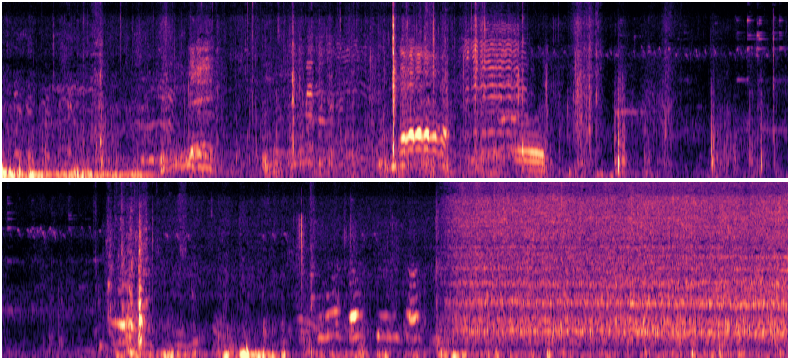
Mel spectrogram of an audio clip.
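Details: Nomadic family's goats, purchased to supply milk and yogurt at their mountain home, bleat in short quavering bursts around the middle, among scattered voices, handling noises and a steady hiss toward the end.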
